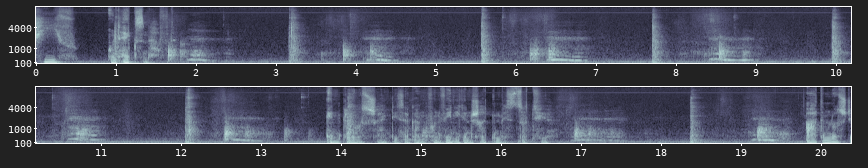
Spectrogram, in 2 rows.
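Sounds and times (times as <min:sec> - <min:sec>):
speech: 0:00.0 - 0:02.4, 0:04.2 - 0:04.6, 0:06.2 - 0:07.0, 0:08.4 - 0:09.0, 0:14.3 - 0:17.2, 0:19.8 - 0:20.3
wooden crutches knocking and thumping on floor: 0:03.1 - 0:04.4, 0:05.5 - 0:06.7, 0:07.6 - 0:09.0, 0:09.9 - 0:11.0, 0:12.0 - 0:14.4, 0:18.3 - 0:19.6.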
